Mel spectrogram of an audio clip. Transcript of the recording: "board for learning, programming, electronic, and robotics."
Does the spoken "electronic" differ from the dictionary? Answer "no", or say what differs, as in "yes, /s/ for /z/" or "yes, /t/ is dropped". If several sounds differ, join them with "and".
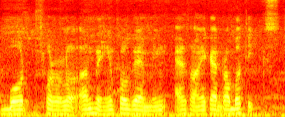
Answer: yes, /ɹ/ is dropped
